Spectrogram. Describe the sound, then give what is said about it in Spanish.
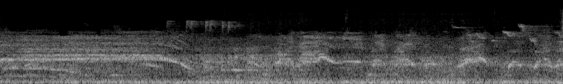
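A woman screams in a string of high, wavering cries that rise and fall over several seconds just after a shooting in the Torrejón neighborhood, set against a steady, noisy rumble of background sound. “Pues estos son los gritos, aparentemente, de una mujer justo después del tiroteo que de nuevo tiene al barrio del Torrejón en Vilo.”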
